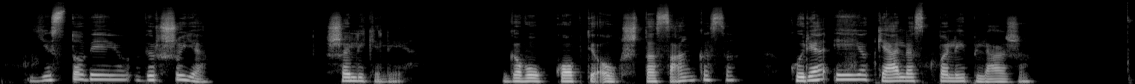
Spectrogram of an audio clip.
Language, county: Lithuanian, Šiauliai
